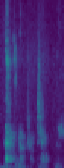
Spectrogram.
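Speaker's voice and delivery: very quiet, hushed, breathy, barely voiced whisper. Game narrator voicing a character after a shadowy figure stops his axe, whispering. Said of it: "the whisper that comes out of his mouth".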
